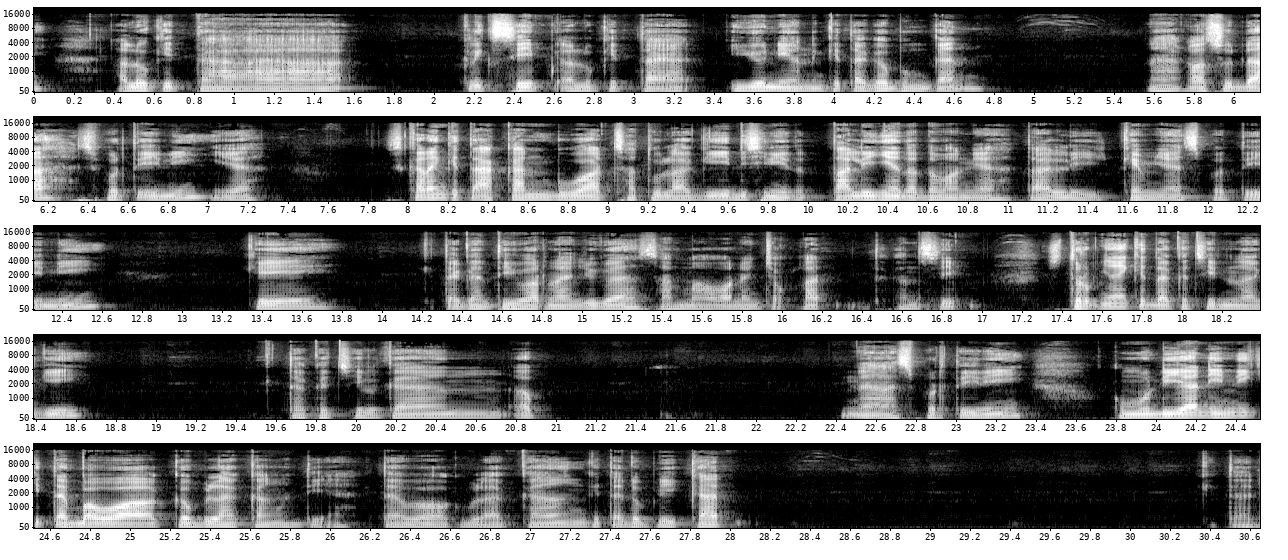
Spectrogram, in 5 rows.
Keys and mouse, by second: 1.2-2.0 middle drag, 2.0-3.1 shift+drag, 3.4-4.5 drag, 5.4-6.5 drag, 6.8-8.1 drag, 8.9-9.9 drag, 11.4-12.6 drag, 13.1-14.3 drag, 14.3 Return, 15.7-17.5 drag, 18.6-24.4 drag, 24.4-25.1 middle drag, 25.1-27.8 drag, 27.8-30.0 shift+middle drag.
